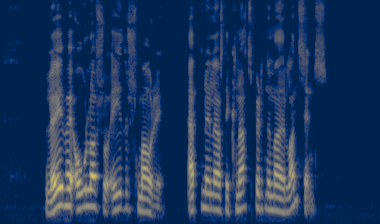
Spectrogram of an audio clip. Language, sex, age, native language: Icelandic, male, 20-29, Icelandic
